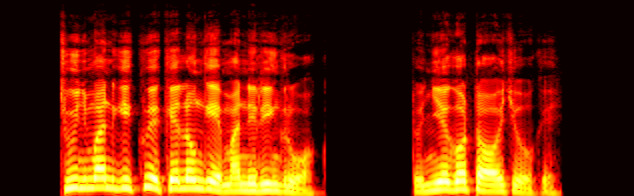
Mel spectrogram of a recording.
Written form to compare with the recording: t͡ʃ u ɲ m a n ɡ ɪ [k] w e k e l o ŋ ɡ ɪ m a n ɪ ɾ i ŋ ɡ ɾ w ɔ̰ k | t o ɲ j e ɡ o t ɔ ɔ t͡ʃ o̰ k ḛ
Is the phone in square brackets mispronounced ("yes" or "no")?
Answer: no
